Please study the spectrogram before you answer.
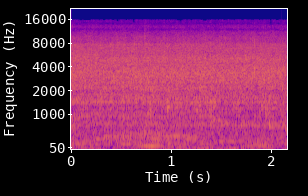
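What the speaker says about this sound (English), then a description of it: "Already washed the rice. Let me wash it. I put the water." Tap water gushes steadily into a pot of rice being washed for dinner, a close, even hiss with no break and no voices.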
